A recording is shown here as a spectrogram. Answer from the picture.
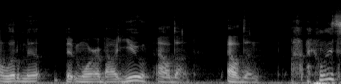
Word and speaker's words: Eldon: A lot of people do, because when you separate the word, it's eld on, Oh, like right? break it down So into syllables. Okay. Yeah. right. So I get that, but it is Eldon, but it is all good.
